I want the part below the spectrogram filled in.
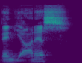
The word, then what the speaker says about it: Yanes: Spelled Yanes. So if you have to, phonetically do that on your own, spelled Yanes.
